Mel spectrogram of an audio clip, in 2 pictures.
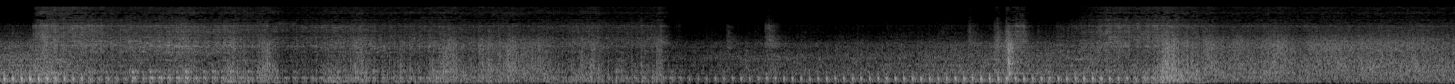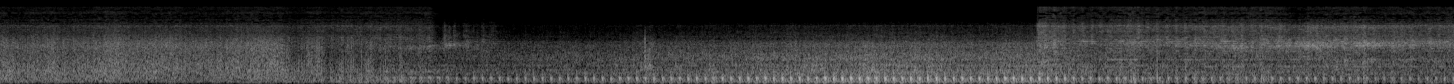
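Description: Engine-driven homemade circular sawmill running, its large blade ripping lengthwise through a coconut-palm log. The saw's steady drone is mixed with the cutting noise of the blade in the wood, with a couple of sharp knocks in the middle and the cut growing louder for a few seconds about two-thirds of the way through.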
